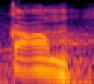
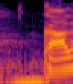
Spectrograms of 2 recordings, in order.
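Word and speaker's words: calm: अगला शब्द है सी ए एल इ सी ए एल एम इसे हम पढ़ेंगे काम। काल में नहीं पढ़ेंगे। काम पढ़ेंगे क्योंकि यहां पर एल साइलेंट है।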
